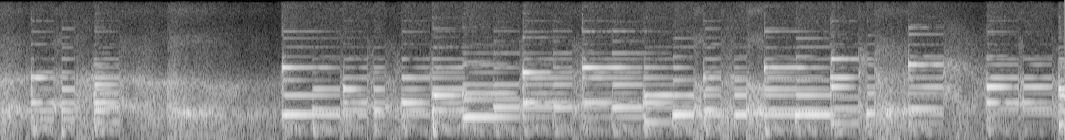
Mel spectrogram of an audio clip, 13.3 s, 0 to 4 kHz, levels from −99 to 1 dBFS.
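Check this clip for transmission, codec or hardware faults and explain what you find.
Two voice-detector faults are present, on a call path whose band stops at 4 kHz, which fits G.711 A-law at 64 kbps.

Sound chopped by the voice detector: 0.00–3.52 s, 4.26–5.40 s, 8.68–9.56 s and 10.74–13.24 s. The sender likely gated sound on and off repeatedly, filling gaps with comfort noise. About 2.7 s, 0.34 s, 0.5 s and 1.2 s were replaced. Sound turns choppy.

Sound dropped by the voice detector: 6.50–6.54 s (40 ms) and 7.16–7.28 s (120 ms). Quiet sound was likely mistaken for background, so sending stopped. Comfort noise filled each gap. The sound briefly gives way to steady noise, then returns.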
